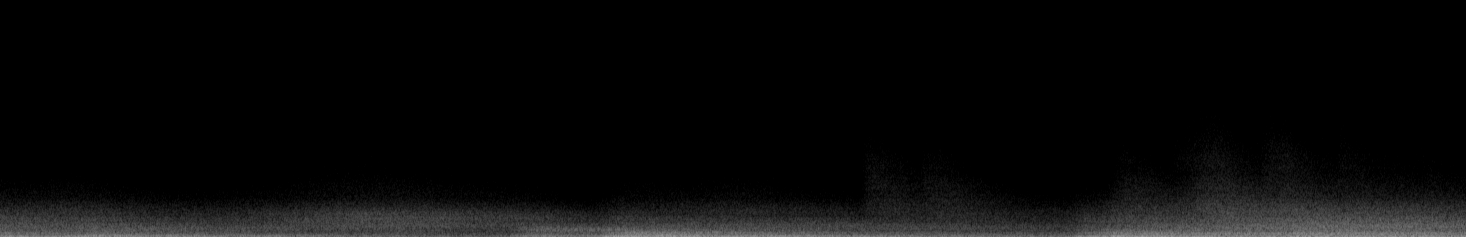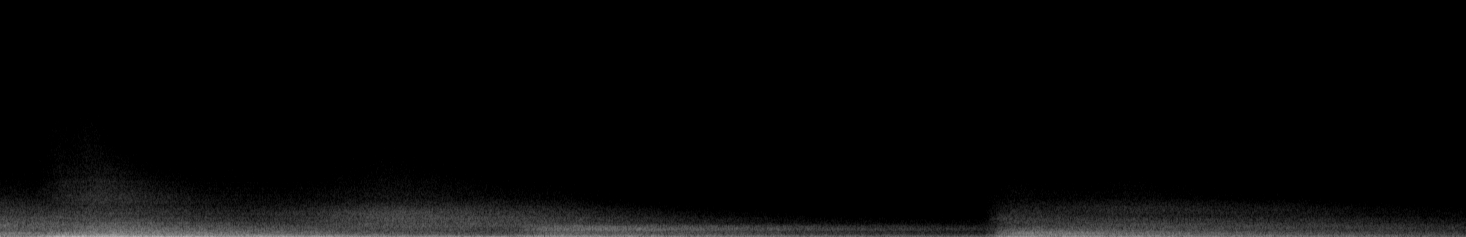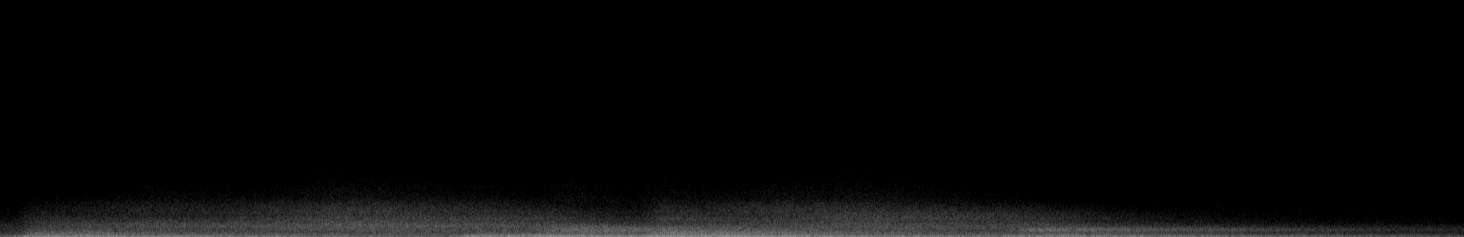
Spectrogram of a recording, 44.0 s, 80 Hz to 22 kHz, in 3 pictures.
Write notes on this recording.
Recording of the technical tunnel of the Polleur bridge : I'm not on the motorway but below, not on the bridge but inside. Reverb makes very noisy and unpleasant low-pitched explosions. It's a foretaste of hell, in particular with trucks shelling. 8:35 mn, will we survive to the truck ? This bridge is entirely made of steel and it's just about my favorite places. Let's go to die now, bombing raid hang over.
